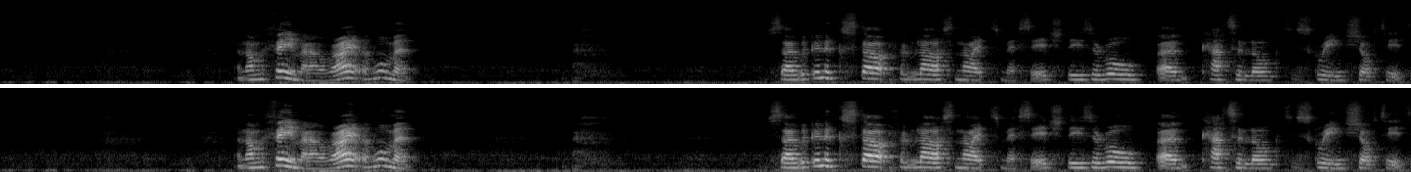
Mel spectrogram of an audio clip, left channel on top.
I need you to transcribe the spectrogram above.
and I'm a female, right? A woman. So we're going to start from last night's message. These are all catalogued, screenshotted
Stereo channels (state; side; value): quieter; left; 5.6 dB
